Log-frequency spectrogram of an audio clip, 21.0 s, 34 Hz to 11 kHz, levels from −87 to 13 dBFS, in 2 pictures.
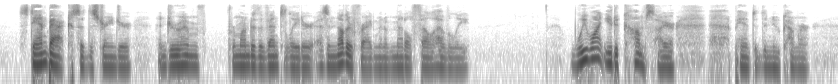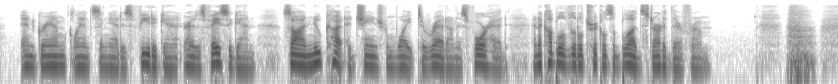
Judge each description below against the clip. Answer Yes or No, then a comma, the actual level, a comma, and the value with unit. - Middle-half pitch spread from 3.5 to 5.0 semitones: No, narrow, 2.4 semitones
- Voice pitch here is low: Yes, low, 115 Hz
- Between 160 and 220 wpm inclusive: Yes, average, 165 wpm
